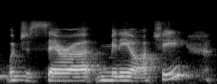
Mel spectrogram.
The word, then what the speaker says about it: Miniaci: name which is Sarah Minnie achi Minnie oh she does not have an H despite the pronunciation mi ni a CI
